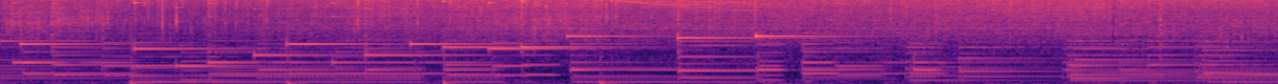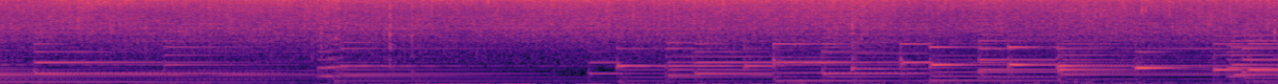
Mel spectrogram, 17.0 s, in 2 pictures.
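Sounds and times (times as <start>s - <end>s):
melodic background music: 0.0s - 9.1s
potatoes sizzling in oil: 0.0s - 17.0s.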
